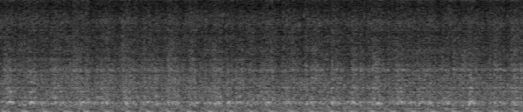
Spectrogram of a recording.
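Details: Honda Beat scooter after CVT service with the belt reinstalled: a steady, even idle with a smooth belt whir and no slap, rattle or grinding; the CVT sounds healthy.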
